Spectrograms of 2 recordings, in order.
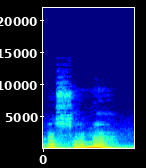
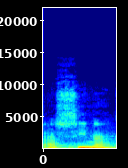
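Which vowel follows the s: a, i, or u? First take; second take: a; i. First: The vowel after the s is a. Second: The vowel after the s is i. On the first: "Bukan dibaca as-sanah" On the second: "bukan dibaca as-sinah"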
